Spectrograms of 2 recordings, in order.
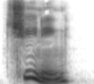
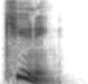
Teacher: it retained its original k sound it did not shift to a CH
